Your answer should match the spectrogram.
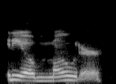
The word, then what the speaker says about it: ideomotor: And in 1853, Michael Faraday, he began a series of experiments that proved to him, at least, that, oh, I'm sorry, it's not ideometer, it's ideomotor effect. – Ideomotor, okay. – Motor. I knew I was saying that wrong.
